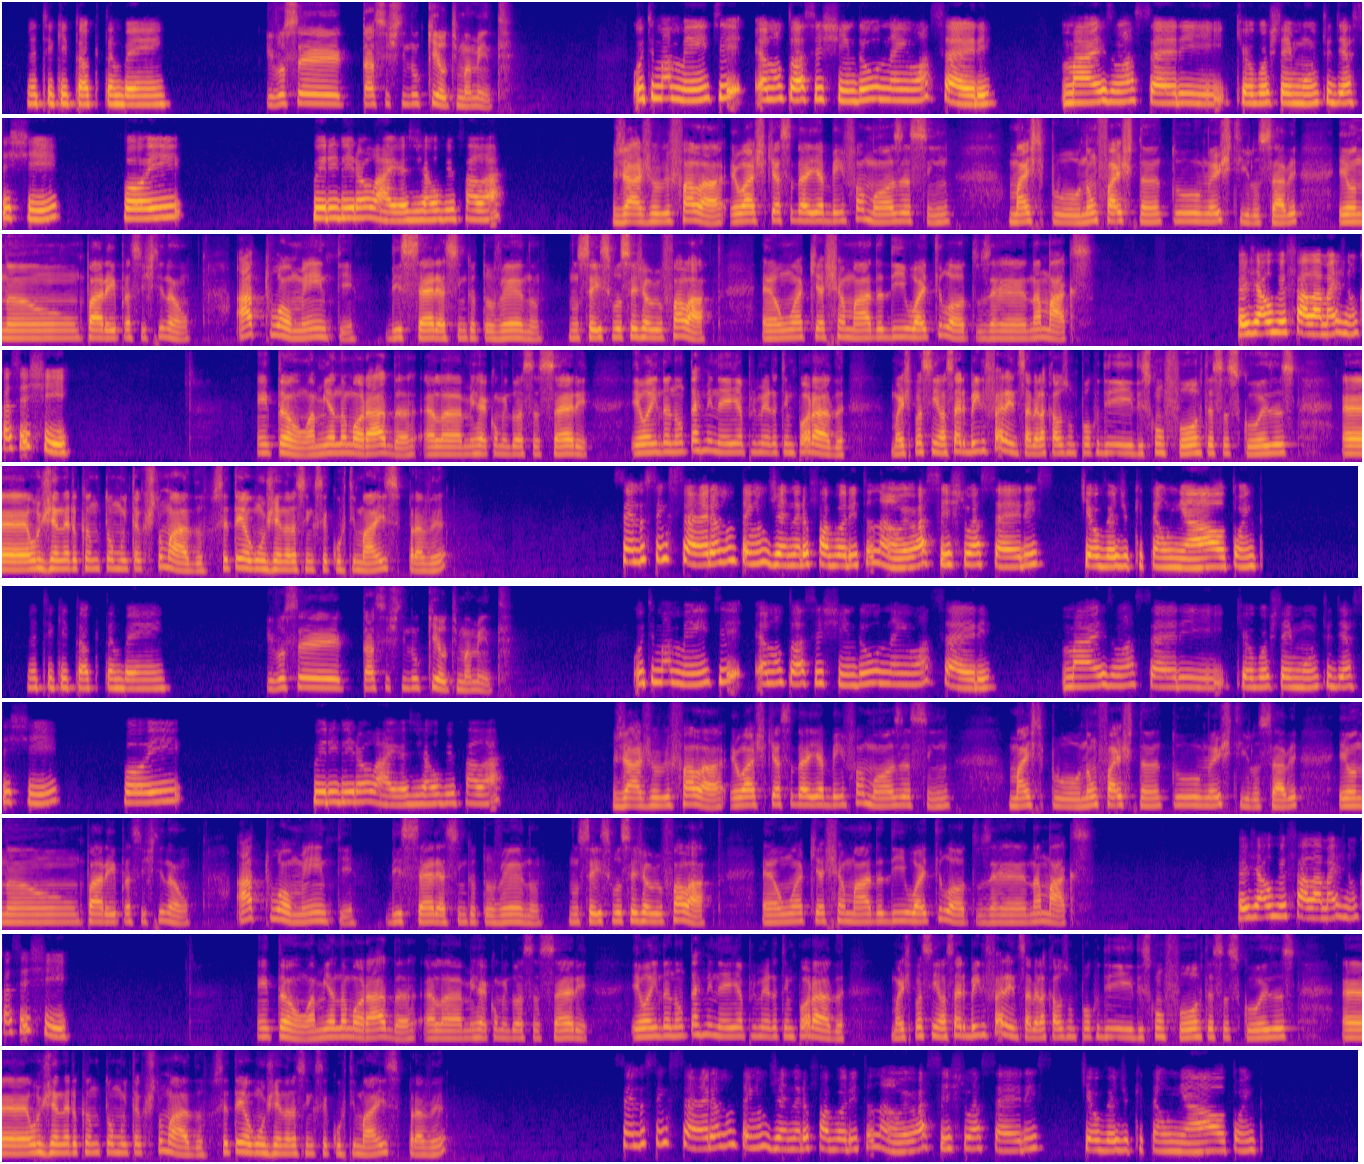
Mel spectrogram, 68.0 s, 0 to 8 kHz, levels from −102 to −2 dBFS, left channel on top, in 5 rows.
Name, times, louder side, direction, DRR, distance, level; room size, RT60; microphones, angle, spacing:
voice 1, 0.3-1.7 6.3-9.9 10.6-14.2 14.8-15.4 16.7-18.6 39.6-41.5 60.6-64.8 65.2-67.0, left 7 dB, 85° left, 0.3 m, -26 dB
voice 2, 2.7-5.1 19.7-23.1 23.4-29.1 29.6-30.7 31.0-32.6 32.9-34.3 34.8-38.1 43.4-46.7 47.1-49.2 49.7-58.9, left 4 dB, 65° left, 1.0 m, -29 dB
head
